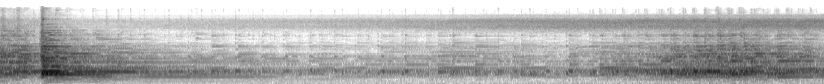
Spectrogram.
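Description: Pipa playing: a sharp, loud struck note about a third of a second in rings and dies away. The playing stays quieter through the middle and swells again near the end, with a steady high hiss-like layer underneath.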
